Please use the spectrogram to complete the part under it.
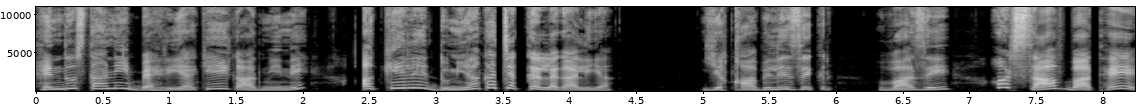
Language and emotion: Urdu, surprised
